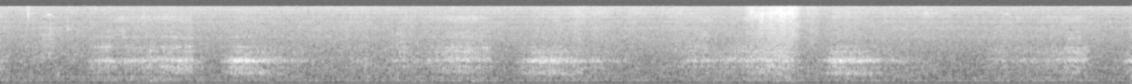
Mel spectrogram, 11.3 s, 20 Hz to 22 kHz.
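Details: Passed out asleep in an awkward position: quiet, rough snoring sounds repeating about 20 times a minute over steady room noise; snoring.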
